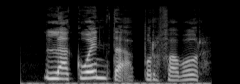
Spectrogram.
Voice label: check please spanish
